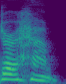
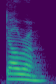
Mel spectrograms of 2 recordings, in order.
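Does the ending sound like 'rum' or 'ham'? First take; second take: ham; rum. First: The word ends with a full 'ham' sound. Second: The word ends with a short, weak 'rum' sound. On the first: The speaker calls it wrong. "not Durham" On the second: The speaker calls it right. "It's just Durham, a rum. It's a rum sound"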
